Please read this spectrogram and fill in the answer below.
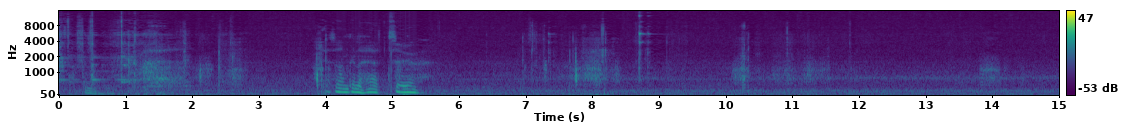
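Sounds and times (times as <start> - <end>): small parts clicking and scraping: 0.0 - 2.8.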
